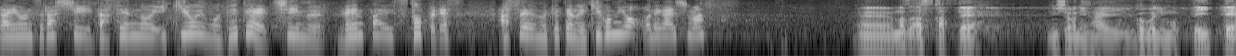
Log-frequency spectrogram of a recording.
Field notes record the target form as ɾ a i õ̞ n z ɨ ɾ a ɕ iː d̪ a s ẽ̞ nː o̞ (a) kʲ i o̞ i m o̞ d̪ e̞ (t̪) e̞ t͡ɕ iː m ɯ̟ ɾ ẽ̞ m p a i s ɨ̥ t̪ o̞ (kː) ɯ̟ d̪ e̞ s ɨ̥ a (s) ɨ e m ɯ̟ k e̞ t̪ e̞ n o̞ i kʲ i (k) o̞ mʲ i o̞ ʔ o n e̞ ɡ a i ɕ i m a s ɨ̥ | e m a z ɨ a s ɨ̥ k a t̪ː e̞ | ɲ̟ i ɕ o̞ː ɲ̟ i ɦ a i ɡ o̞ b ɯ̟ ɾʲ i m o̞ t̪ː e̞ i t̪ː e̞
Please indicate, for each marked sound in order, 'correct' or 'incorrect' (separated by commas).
incorrect, correct, incorrect, correct, incorrect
